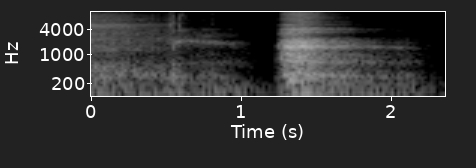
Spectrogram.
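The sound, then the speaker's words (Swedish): A person takes deep breaths: a softer airy breath comes first, then after a short gap a louder, longer sighing exhale that slowly fades, with no talk over it. “Om du istället kan ta några djupa andetag.”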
